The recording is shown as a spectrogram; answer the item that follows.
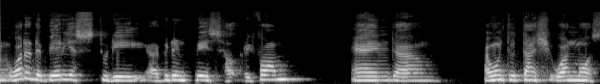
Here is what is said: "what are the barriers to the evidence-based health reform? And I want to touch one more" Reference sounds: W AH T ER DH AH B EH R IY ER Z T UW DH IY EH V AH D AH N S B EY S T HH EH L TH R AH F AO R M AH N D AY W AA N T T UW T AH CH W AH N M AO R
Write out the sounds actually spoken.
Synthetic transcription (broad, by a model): W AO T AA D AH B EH R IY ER S T UW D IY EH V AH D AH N B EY S HH EH L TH R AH F AO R M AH N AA AY W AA N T T UW T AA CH W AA N M AO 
